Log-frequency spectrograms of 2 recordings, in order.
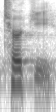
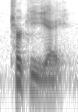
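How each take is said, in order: First: The name is said with two syllables. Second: The name is said with three syllables.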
